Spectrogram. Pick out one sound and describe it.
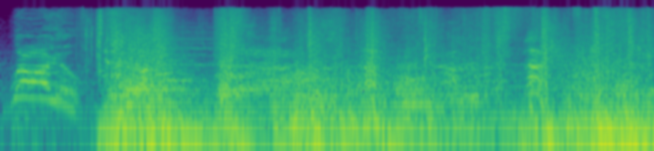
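Heavy thuds and crashes sound in a violent struggle.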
